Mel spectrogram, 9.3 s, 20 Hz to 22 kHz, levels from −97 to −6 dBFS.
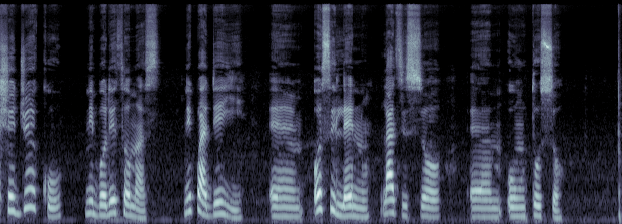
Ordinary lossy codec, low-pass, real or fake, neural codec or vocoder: none; none; real; none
